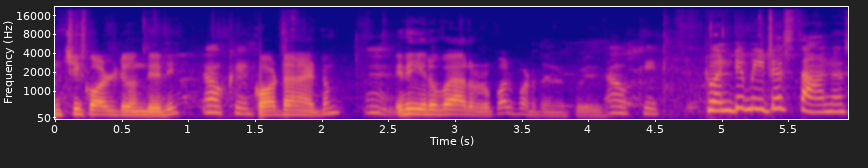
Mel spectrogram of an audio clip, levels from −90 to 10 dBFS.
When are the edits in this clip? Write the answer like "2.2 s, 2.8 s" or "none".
none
